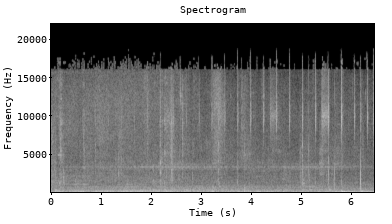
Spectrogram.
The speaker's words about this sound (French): On est à la gare, au pied de la statue de Jean-Marie Apriou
